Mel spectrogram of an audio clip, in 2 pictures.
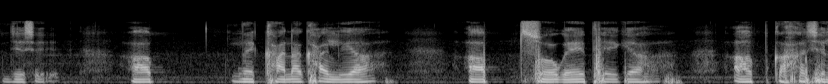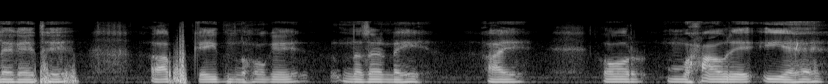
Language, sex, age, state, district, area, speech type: Urdu, male, 18-30, Delhi, Central Delhi, urban, spontaneous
